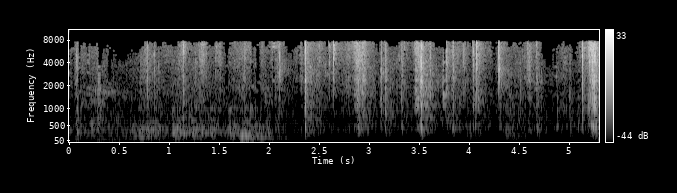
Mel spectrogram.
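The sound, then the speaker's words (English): An envelope is opened by hand: a faint run of many short papery rasps, rubs and tearing scrapes in irregular bursts. “Step one, open envelope and follow all instructions.”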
